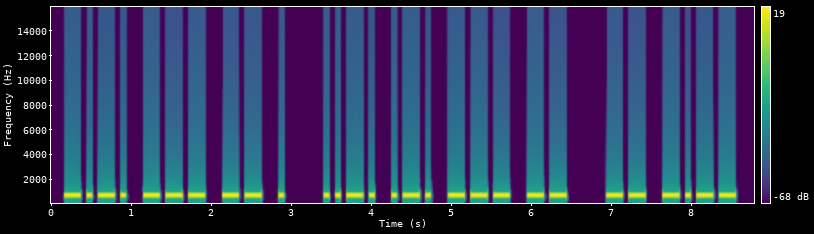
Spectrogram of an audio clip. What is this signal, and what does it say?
Morse code, heard as a keyed tone, about 17 wpm, 700 Hz. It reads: COME FROM MY
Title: Sentences from Top 1000 Words - Review Part 4 - 17wpm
